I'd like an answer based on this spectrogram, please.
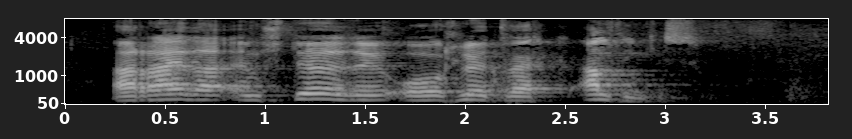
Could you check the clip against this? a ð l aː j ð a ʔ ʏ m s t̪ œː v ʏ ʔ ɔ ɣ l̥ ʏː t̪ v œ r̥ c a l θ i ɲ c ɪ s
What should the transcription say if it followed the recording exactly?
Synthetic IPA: a ð r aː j ð a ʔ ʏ m s t̪ œː ð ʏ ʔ ɔ ɣ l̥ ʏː t̪ v ɛ r̥ k a l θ i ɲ c ɪ s

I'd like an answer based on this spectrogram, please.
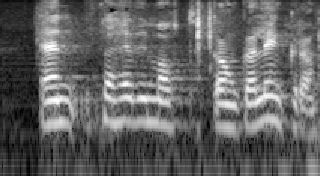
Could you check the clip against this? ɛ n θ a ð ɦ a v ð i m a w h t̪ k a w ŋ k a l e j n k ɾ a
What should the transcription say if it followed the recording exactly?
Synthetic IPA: ɛ n θ a ð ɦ ɛ v ð ɪ m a w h t̪ k a w ŋ k a l e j ŋ k ɾ a

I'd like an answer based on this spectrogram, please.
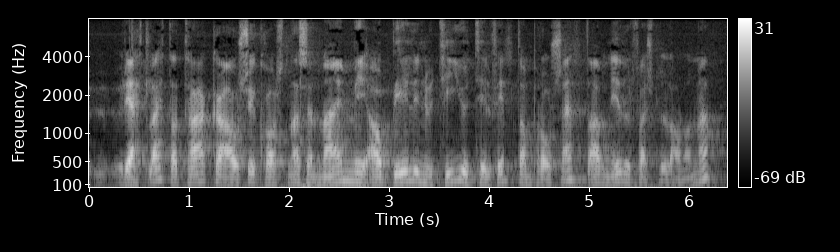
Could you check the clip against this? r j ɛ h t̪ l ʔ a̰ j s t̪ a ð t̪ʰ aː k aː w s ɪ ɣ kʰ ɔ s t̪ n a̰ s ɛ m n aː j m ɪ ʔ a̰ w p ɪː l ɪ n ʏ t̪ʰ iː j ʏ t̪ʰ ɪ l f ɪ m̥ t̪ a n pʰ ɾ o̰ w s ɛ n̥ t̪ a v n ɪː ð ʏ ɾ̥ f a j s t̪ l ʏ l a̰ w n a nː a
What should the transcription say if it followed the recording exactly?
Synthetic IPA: r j ɛ h t̪ l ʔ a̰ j h t̪ a ð t̪ʰ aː k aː w s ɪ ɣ kʰ ɔ s t̪ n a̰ s ɛ m n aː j m ɪ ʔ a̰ w p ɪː l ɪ n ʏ t̪ʰ iː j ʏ t̪ʰ ɪ l f ɪ m̥ t̪ a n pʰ ɾ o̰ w s ɛ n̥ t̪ a v n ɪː ð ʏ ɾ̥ f a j s t̪ l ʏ l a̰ w n a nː a

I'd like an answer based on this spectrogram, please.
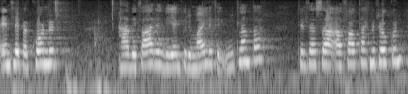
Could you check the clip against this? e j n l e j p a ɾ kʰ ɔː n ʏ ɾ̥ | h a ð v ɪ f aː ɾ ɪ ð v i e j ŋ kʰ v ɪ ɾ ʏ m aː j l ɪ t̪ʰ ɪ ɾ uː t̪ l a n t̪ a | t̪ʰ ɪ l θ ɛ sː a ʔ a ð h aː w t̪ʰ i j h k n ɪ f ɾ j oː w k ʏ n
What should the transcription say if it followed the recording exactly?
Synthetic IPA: e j n l e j p a ɾ kʰ ɔː n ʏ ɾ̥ | h a v ɪ f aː ɾ ɪ ð v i e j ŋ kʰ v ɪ ɾ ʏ m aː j l ɪ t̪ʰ ɪ l uː t̪ l a n t̪ a | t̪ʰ ɪ l θ ɛ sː a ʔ a ð f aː w t̪ʰ a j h k n ɪ f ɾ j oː w k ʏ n

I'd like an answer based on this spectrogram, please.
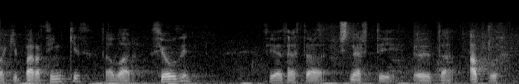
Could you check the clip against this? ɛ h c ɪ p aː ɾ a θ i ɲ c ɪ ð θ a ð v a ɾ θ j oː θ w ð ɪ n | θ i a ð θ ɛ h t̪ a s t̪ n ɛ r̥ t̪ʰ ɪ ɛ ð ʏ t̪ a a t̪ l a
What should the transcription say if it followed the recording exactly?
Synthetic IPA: ɛ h c ɪ p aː ɾ a θ i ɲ c ɪ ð θ a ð v a ɾ θ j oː w ð ɪ n | θ i a ð θ ɛ h t̪ a s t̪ n ɛ r̥ t̪ ɪ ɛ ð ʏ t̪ a a t̪ l a

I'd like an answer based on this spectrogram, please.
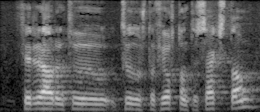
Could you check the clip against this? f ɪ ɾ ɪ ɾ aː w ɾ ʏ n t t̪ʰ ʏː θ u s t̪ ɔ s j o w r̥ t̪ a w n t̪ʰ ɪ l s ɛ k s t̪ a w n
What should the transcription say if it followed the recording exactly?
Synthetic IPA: f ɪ ɾ ɪ ɾ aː w ɾ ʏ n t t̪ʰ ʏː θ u s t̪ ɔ f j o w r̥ t̪ a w n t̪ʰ ɪ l s ɛ k s t̪ a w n

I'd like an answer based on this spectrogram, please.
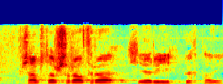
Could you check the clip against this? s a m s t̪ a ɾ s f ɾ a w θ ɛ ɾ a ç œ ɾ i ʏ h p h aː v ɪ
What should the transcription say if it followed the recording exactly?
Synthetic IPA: s a m s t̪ a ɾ s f ɾ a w θ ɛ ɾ a ç ɛ ɾ i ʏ h p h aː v ɪ

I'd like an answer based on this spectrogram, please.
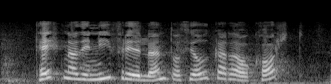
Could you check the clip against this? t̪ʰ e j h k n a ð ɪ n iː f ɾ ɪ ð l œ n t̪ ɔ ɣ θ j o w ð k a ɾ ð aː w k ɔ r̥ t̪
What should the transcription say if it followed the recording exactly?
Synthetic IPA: t̪ʰ e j h k n a ð ɪ n iː f ɾ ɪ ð l œ n t̪ ɔ ɣ θ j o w ð k a ɾ ð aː w kʰ ɔ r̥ t̪

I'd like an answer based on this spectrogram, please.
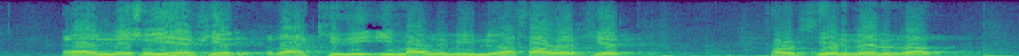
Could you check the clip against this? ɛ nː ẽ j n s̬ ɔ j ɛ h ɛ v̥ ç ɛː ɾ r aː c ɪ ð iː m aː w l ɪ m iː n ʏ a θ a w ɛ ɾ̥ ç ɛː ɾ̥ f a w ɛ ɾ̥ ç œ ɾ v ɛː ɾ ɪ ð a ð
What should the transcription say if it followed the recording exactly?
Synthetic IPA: ɛ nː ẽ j n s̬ ɔ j ɛ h ɛ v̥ ç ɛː ɾ r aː c ɪ ð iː m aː w l ɪ m iː n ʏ a θ a w ɛ ɾ̥ ç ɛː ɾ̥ θ a w ɛ ɾ̥ ç ɛ ɾ v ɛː ɾ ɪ ð a ð

